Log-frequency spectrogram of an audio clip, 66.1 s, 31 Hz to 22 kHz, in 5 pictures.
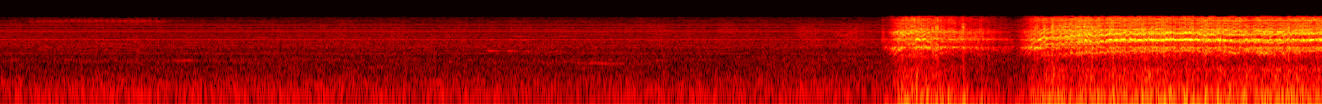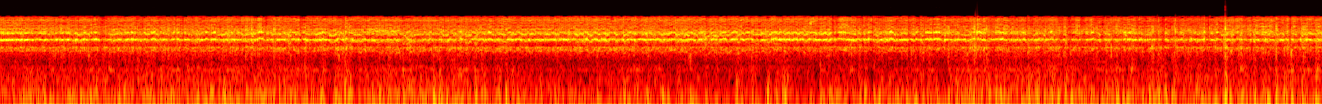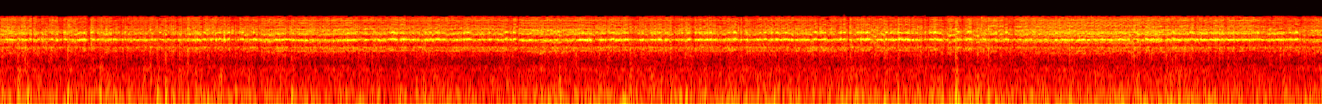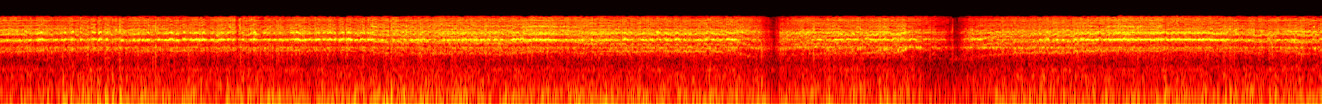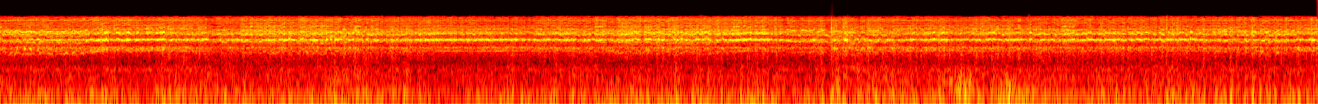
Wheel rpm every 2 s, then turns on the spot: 0, 0, 0, 0, 20, 130, 220, 240, 230, 230, 220, 240, 230, 220, 230, 230, 230, 230, 220, 220, 230, 230, 220, 170, 140, 180, 220, 220, 220, 220, 220, 230, 230.
none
